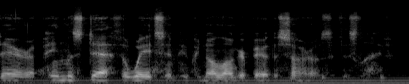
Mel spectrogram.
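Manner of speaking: low, quiet muttering under the breath. Recounting a scene where a man stands up and speaks, muttering. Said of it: "he mutters".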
